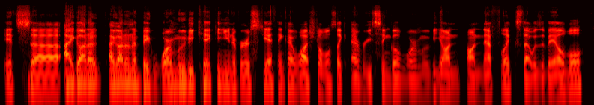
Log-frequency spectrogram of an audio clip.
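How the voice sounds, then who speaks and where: A young man talks casually as a podcast co-host, with a very bright, punchy edge and a clean, smooth tone. His delivery is informal and loose, drifting as he hunts for words. The sound is dry, with hardly any room on it. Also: fairly low pitch, flat delivery, fast talker, few pauses, dry recording. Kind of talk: casual chat about favorite movies.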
